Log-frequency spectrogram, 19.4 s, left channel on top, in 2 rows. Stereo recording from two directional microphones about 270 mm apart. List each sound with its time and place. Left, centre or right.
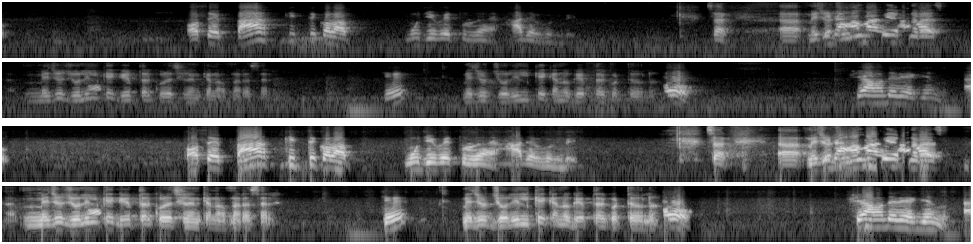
1.9 s speech: right
8.5 s speech: right
13.5 s speech: right
18.2 s speech: right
